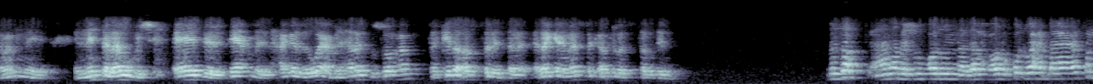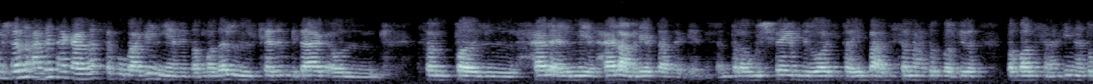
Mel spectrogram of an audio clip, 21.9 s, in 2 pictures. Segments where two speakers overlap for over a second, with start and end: none

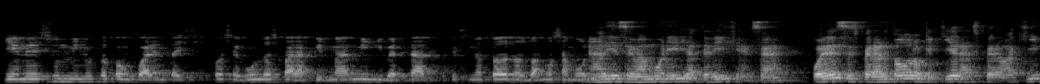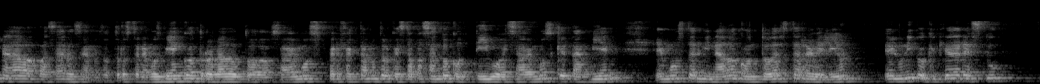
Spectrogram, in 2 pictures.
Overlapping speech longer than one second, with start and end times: none

